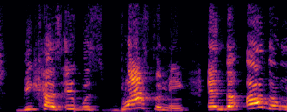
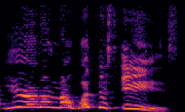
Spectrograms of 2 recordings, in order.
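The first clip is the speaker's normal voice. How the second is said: higher and softer, puzzled; higher, hushed, bewildered child; confused kid's reply; 8 semitones higher, 5 dB quieter than usual. Retold or imitated. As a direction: answer small and unsure like a nine-year-old. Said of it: "And I'm like".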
